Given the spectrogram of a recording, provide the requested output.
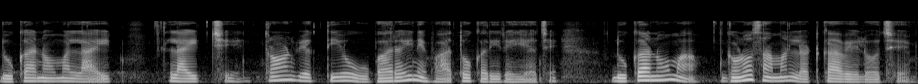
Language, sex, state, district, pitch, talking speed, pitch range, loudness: Gujarati, female, Gujarat, Valsad, 150 Hz, 110 wpm, 130-170 Hz, -21 LUFS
